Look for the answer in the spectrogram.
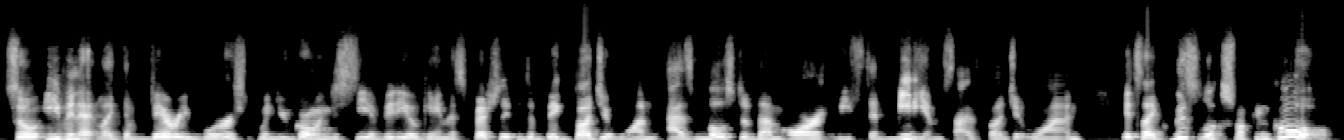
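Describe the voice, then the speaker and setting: A woman's voice: fairly low pitch, fairly quick, creaky, hardly any pauses, slightly rough, no room sound. A woman talking casually as a podcast panelist, giving opinions in an informal, sweary way.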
